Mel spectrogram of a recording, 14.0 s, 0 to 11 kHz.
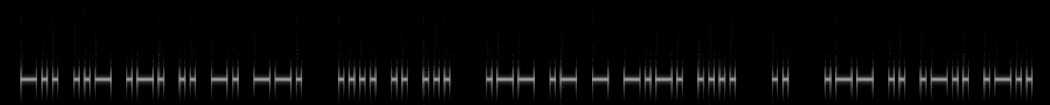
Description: Morse code, heard as a keyed tone, about 17 wpm, 700 Hz. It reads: DURING HIS WATCH I WILL
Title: Sentences from Top 1000 Words - Review Part 2 - 17wpm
